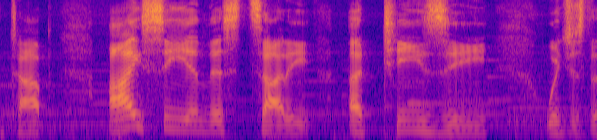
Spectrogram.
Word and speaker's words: Tzadee: It really is a very easy letter to pronounce once you think of the Mr. and Mrs. Katz, the ts sound, the Tzadee.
